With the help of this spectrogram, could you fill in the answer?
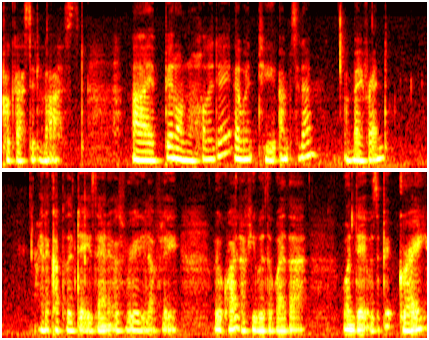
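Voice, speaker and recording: With an English accent, a woman talks at a fairly quick pace but leaves long, frequent pauses. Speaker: knitting podcaster. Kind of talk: casual chat. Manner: chatty, with fillers.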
